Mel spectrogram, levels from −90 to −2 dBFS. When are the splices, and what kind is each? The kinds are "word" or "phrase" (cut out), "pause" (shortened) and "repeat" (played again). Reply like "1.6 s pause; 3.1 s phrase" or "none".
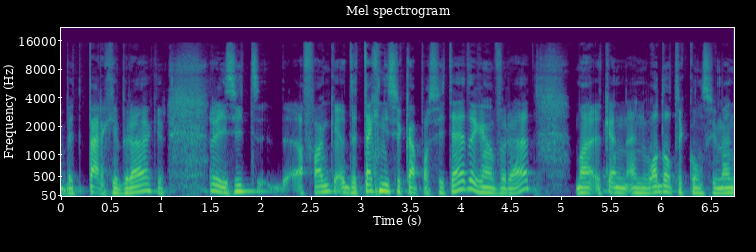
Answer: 1.5 s phrase; 5.4 s word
